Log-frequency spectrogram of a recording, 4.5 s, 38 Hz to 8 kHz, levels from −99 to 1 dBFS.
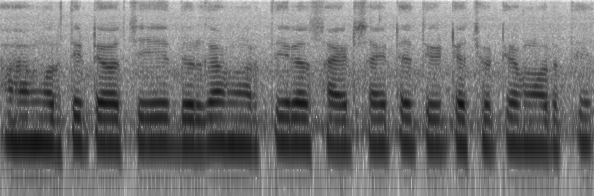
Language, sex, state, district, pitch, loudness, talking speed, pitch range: Odia, male, Odisha, Nuapada, 160 Hz, -15 LUFS, 135 wpm, 155-160 Hz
